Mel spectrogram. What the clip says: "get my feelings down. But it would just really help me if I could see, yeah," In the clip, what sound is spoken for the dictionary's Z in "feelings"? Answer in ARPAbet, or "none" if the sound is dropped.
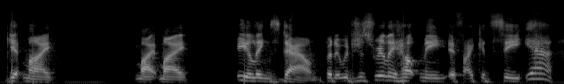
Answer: Z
